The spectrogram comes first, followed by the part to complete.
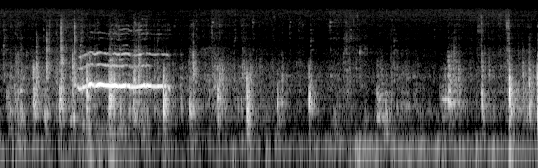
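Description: Footsteps and light knocks on a wooden plank floor. About one and a half seconds in, a whining tone is held at one pitch for about two seconds.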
